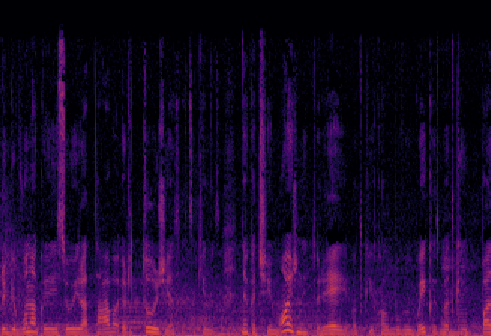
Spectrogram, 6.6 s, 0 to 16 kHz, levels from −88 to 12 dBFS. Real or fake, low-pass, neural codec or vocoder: real; 14.4 kHz; none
